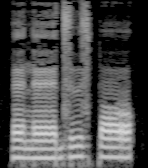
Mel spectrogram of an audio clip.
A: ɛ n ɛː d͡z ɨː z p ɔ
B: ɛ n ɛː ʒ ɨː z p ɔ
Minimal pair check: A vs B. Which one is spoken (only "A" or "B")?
A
